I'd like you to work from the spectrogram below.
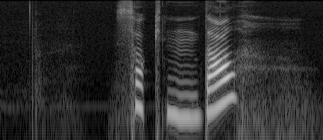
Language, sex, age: Norwegian, female, 27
